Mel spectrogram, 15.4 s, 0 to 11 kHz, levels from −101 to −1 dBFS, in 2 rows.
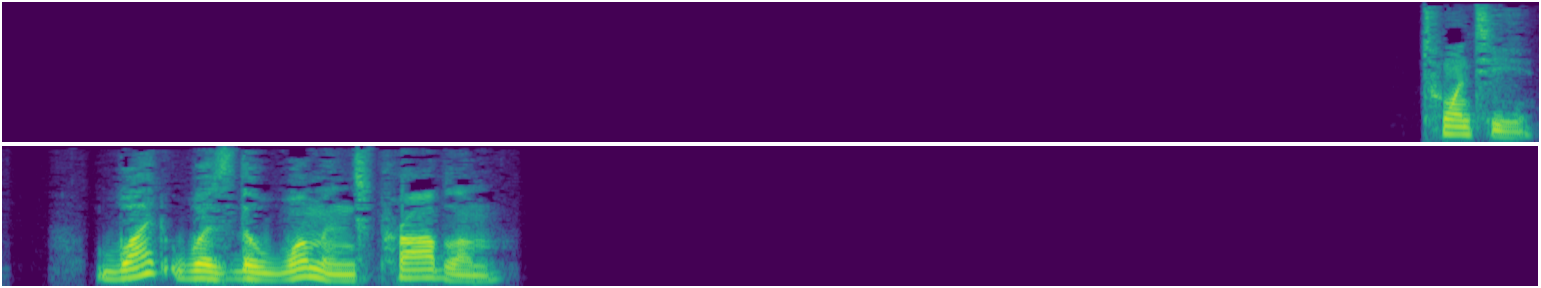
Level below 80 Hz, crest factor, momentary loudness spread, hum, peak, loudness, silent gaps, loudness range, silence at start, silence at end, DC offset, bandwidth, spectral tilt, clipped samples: -64 dBFS; 24 dB; 14 LU; none; 0 dBFS; -18 LUFS; none; 9 LU; 7.1 s; 5.2 s; under 0.1%; 11 kHz; -6 dB/octave; under 0.1%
